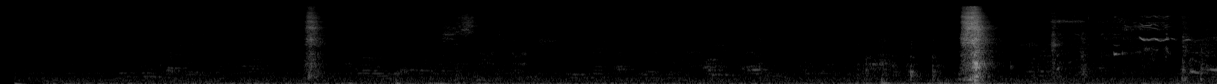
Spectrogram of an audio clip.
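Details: Sneeze from a dog chasing the sun's reflection off a phone: two sharp, snorting sneezes, the second much louder, in a quiet room with faint background noise.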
